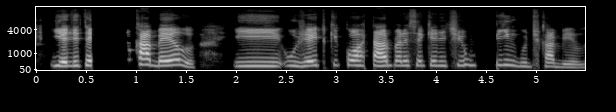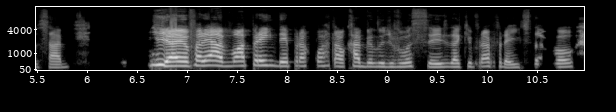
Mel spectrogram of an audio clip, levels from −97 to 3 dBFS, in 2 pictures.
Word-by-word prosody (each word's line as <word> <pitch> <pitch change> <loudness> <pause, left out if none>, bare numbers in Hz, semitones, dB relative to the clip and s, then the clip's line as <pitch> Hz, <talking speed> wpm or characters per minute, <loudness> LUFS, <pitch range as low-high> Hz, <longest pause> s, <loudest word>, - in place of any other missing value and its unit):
E 260 - -3
ele 255 +2 +3
tem 275 +1 0 0.2
muito 295 - -28
cabelo. 295 - +3 0.4
E 240 0 -5
o 260 -1 -13
jeito 260 +4 -2
que 300 - -17
cortaram, 275 -3 -1
parecia 270 0 -9
que 270 - -12
ele 265 -1 -10
tinha 280 +3 -14
um 290 - -16 0.2
pingo 290 -6 -11
de - - -18
cabelo, 180 -6 -10
sabe. 170 +1 -11 0.8
E 310 -2 +6
aí 250 0 +12
eu 250 - +4
falei: 275 +1 +1
"Ah, 270 -2 +7
vou 245 +1 -7
aprender 260 -2 -1
pra 245 -1 -9
cortar 250 -3 -10
o - - -7
cabelo 215 -2 -7
de 200 - -14
vocês, 205 -2 -9
daqui 200 +1 -9
pra 225 +3 -9
frente, 175 -7 -14
tá 185 - -16 0.2
bom?" 195 +1 -7
250 Hz, 200 wpm, -23 LUFS, 215-275 Hz, 0.8 s, aí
